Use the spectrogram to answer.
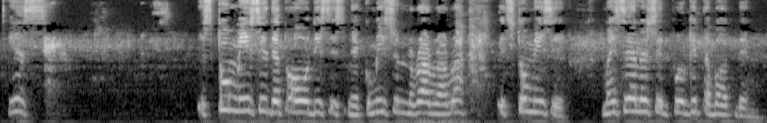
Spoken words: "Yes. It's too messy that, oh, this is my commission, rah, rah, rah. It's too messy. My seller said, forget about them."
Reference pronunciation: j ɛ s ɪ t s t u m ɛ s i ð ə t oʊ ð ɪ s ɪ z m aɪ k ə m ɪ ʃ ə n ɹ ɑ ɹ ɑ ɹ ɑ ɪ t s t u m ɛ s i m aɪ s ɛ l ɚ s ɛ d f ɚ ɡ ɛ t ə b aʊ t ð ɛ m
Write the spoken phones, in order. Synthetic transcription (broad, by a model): j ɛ s ɪ t s t u m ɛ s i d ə t oʊ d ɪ s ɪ s m aɪ k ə m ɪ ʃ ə n ɹ ɑ ɹ ɑ ɹ ɑ ɪ t s t u m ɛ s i m aɪ s ɛ l ɚ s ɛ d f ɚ ɡ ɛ t ə b aʊ t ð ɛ m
